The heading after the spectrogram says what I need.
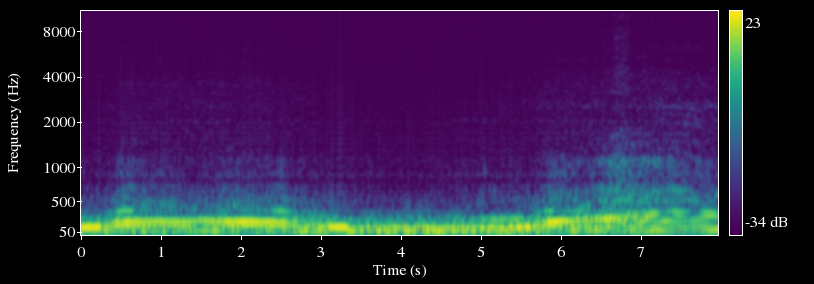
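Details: Lamborghini Murcielago after roadside repair of a blown front coolant line: deep V12 settles into a smooth run, then revs climb and fall in clean even sweeps with no knocks or misfires.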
